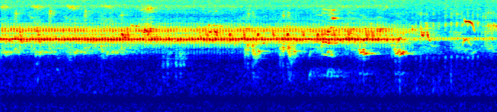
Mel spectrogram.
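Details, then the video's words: Savi's warbler, a summer breeder at Tancat de l'Illa, l'Albufera, gives its long strident buzzing reel, even in pitch, while soft scattered chirps of other birds sound underneath. "BUSCARLA UNICOLOR en el Tancat de l'Illa"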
